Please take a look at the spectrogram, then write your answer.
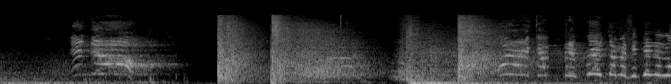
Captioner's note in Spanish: Disparos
